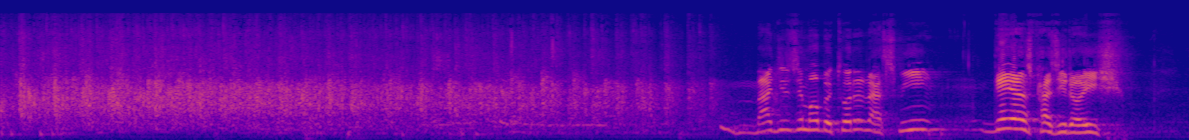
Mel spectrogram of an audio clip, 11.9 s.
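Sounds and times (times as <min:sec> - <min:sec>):
audience applause: 0:00.0 - 0:07.4
speech: 0:07.6 - 0:11.3.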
